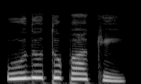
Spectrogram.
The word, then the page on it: ಊದುತುಪಾಕಿ: ūdutupāki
